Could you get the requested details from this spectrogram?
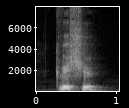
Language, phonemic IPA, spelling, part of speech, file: Dutch, /ˈkwɪʃə/, quizje, noun, Nl-quizje.ogg
- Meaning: diminutive of quiz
